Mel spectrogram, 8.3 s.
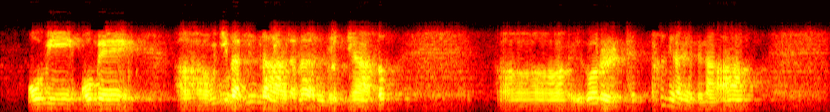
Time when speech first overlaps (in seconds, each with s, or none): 2.0 s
